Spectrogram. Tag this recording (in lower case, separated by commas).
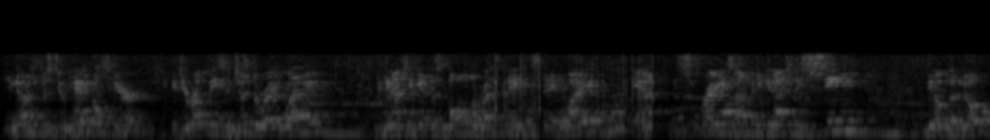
music, speech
